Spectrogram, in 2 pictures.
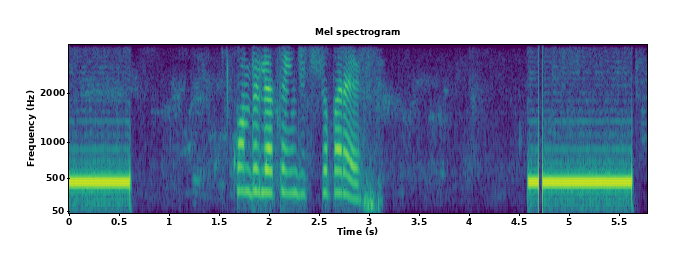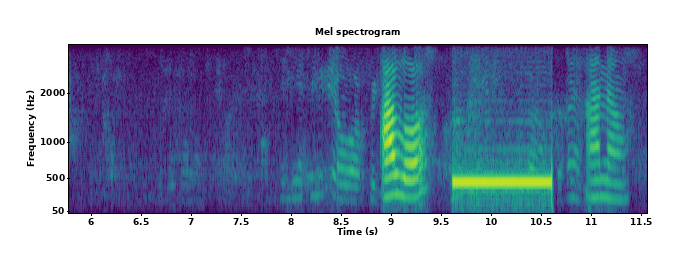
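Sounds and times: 
telephone ringback tone while a call connects: 0:00.0 - 0:00.6, 0:04.6 - 0:05.6, 0:09.6 - 0:10.6
speech: 0:01.8 - 0:03.2, 0:08.8 - 0:09.9, 0:11.0 - 0:11.5.

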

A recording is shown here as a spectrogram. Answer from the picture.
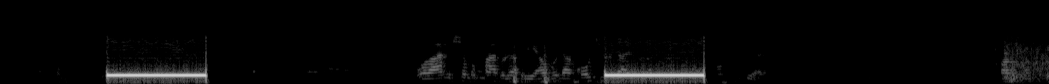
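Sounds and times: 
telephone tone after a dropped phone call: 0:01.1 - 0:02.1, 0:06.1 - 0:07.1
speech: 0:04.5 - 0:07.8.

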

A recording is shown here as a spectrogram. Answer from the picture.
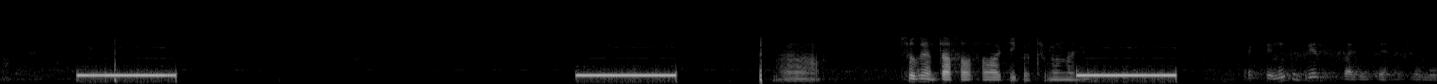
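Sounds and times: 
telephone ringback tone of a call to a Santander bank loan agency: 0:00.8 - 0:01.8, 0:05.8 - 0:06.8, 0:10.8 - 0:11.8
speech: 0:09.1 - 0:11.3, 0:12.6 - 0:14.3.

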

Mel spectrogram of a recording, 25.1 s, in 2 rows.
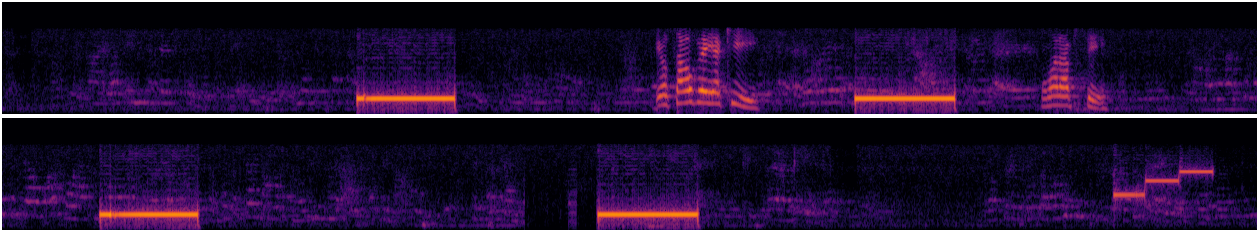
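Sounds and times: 
telephone busy signal: 0:03.6 - 0:04.6, 0:08.6 - 0:09.6, 0:13.6 - 0:14.5, 0:18.5 - 0:19.5, 0:23.7 - 0:24.7
speech: 0:06.6 - 0:07.7, 0:10.4 - 0:11.2.

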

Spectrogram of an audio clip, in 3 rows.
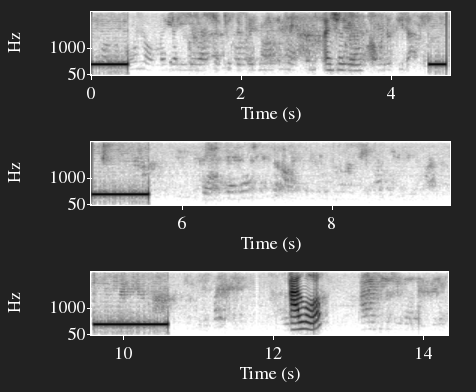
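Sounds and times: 
telephone ringback tone on a call: 0:00.0 - 0:00.5, 0:04.5 - 0:05.6, 0:09.6 - 0:10.6.

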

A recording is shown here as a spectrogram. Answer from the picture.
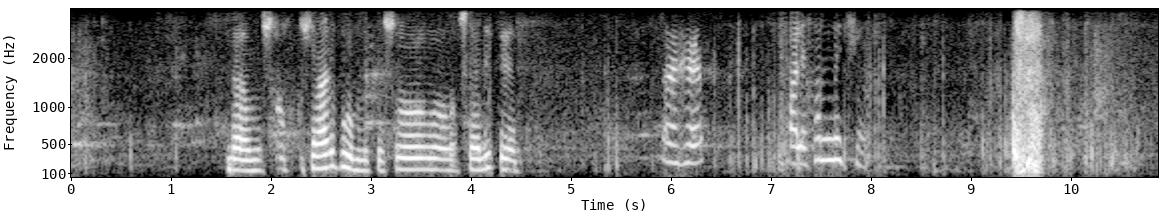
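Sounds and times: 
speech: 0:01.6 - 0:04.6, 0:06.0 - 0:06.5, 0:07.1 - 0:08.1
sneeze: 0:09.3 - 0:10.0.

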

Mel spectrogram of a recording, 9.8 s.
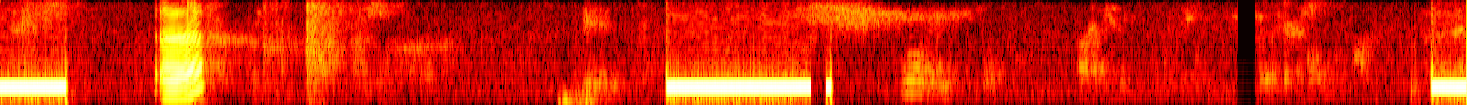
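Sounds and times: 
ringback tone of an outgoing phone call: 0:00.0 - 0:00.5, 0:04.5 - 0:05.5, 0:09.6 - 0:09.7
speech: 0:01.1 - 0:01.5.

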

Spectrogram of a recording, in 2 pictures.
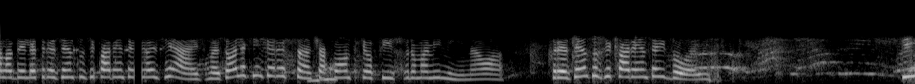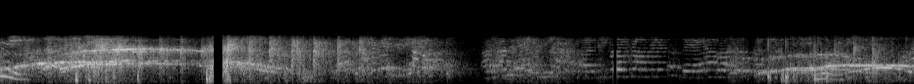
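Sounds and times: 
speech: 0:00.0 - 0:07.6, 0:09.0 - 0:10.3
office staff shouting and celebrating: 0:09.0 - 0:12.0, 0:16.5 - 0:18.2
scattered claps and thumps: 0:11.2 - 0:12.9.

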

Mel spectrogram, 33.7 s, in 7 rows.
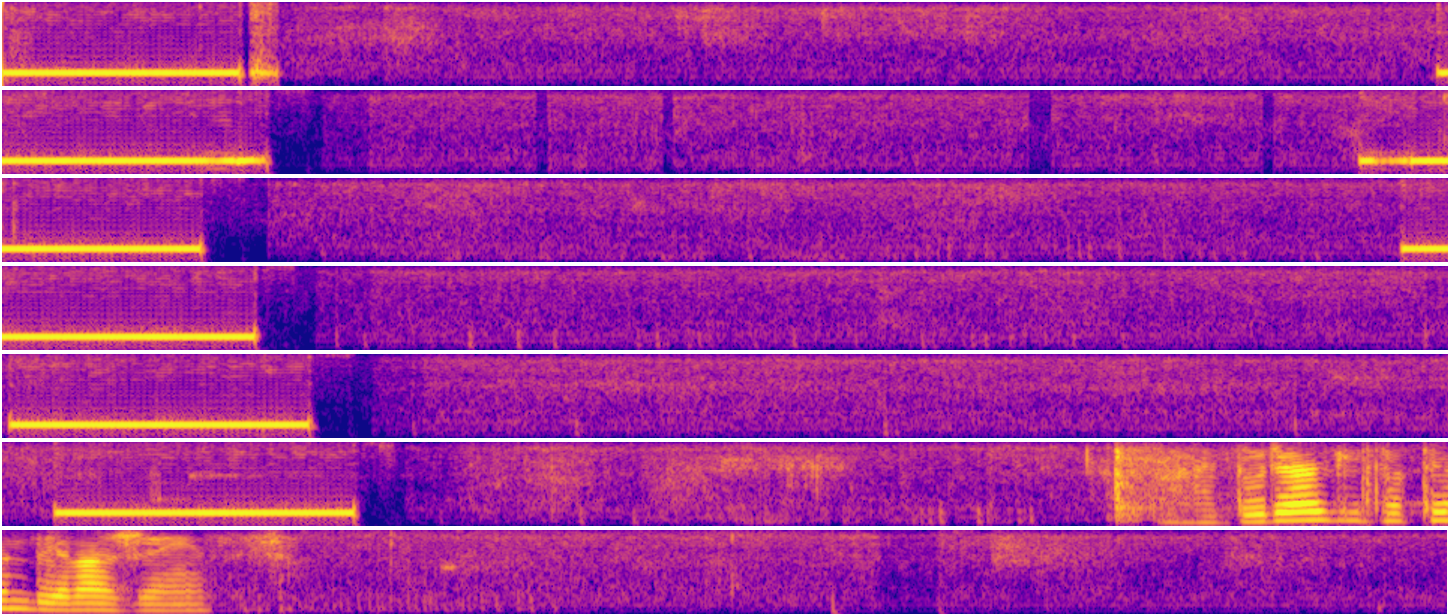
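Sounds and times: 
telephone tones from a call to Santander bank's phone menu: 0:00.0 - 0:00.9, 0:04.8 - 0:05.7, 0:09.4 - 0:10.4, 0:14.3 - 0:15.3, 0:19.3 - 0:20.4, 0:24.3 - 0:25.3
speech: 0:28.2 - 0:29.8.

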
